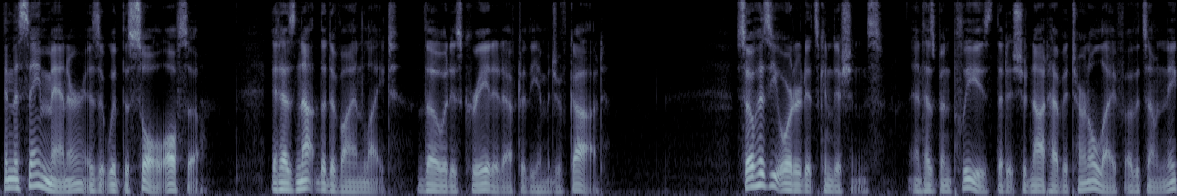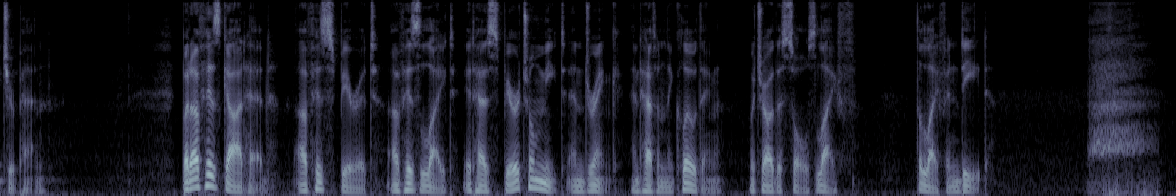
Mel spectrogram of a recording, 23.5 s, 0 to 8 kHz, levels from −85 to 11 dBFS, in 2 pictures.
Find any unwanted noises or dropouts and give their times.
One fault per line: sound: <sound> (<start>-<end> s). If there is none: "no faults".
sound: breath (22.6-23.4 s)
